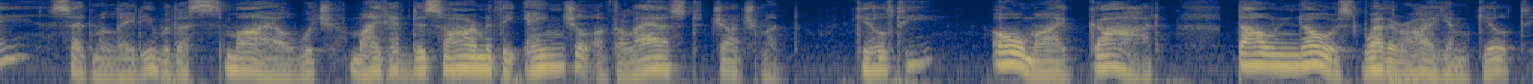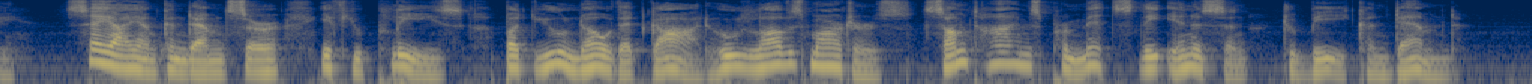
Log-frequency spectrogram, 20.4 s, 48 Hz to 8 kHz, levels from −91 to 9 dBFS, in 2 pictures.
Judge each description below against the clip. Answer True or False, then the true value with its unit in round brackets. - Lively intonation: True (6.5 semitones)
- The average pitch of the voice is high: False (120 Hz)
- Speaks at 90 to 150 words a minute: True (140 wpm)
